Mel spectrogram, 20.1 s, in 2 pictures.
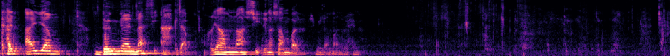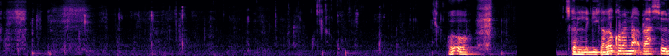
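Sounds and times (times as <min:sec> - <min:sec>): close chewing and mouth clicks: 0:05.6 - 0:16.8.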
